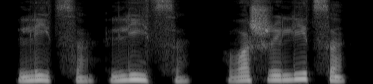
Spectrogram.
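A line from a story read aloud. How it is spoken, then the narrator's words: Incoherent muttering. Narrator (Russian): бормотал Дэвид, не в силах связать предложение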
